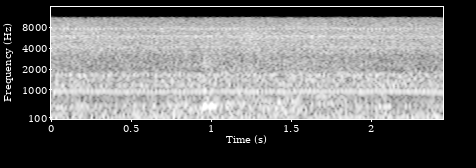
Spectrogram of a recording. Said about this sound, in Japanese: 自動車。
